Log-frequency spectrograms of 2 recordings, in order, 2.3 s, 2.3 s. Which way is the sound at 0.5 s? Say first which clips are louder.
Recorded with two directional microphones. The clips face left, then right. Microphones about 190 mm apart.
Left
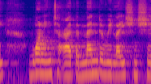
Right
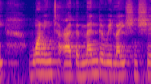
Left 1 dB; 35° left (ahead or behind).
